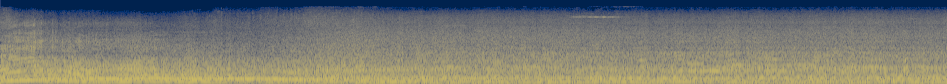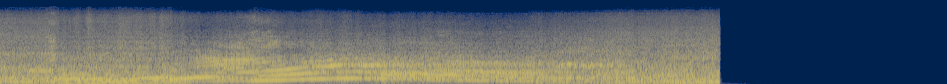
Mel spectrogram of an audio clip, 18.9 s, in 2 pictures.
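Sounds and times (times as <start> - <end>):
car engine revving and accelerating: 0.0 - 6.0, 8.6 - 16.7.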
